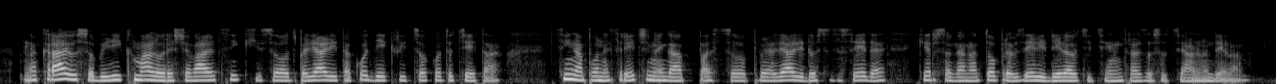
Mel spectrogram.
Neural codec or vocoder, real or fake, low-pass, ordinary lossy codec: codec, 16 kHz, 8 kbps, FreqCodec, smaller model; fake; 5.4 kHz; none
